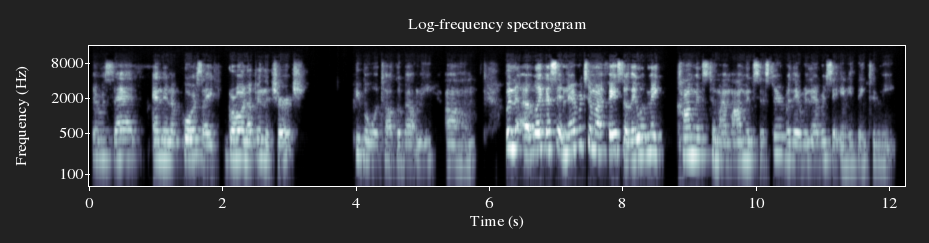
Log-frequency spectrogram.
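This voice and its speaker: A woman's voice: on the low side, moderate pace, a little mellow. A young woman talking candidly and colloquially as a guest in a casual podcast conversation. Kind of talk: casual group chat. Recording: echoey room.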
